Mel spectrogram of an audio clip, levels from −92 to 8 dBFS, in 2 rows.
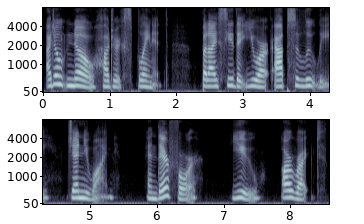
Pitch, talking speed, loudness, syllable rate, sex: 225 Hz, 140 wpm, -19 LUFS, 4.8 syllables/s, female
